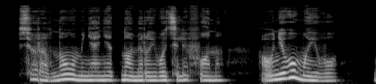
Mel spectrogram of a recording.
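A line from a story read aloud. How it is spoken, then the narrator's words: Mumbling. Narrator (Russian): бормотала Мия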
